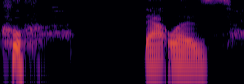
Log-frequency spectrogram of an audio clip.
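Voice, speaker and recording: A woman in her thirties, a podcast guest, telling a personal story in a halting, earnest way with many fillers. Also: deep voice, level tone, darkish tone, no room sound, studio quality.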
